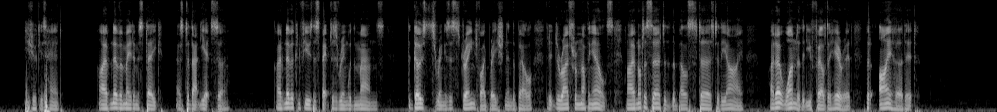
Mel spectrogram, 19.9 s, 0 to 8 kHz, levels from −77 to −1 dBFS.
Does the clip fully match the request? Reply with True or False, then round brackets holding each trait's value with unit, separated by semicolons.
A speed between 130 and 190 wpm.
False (200 wpm)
